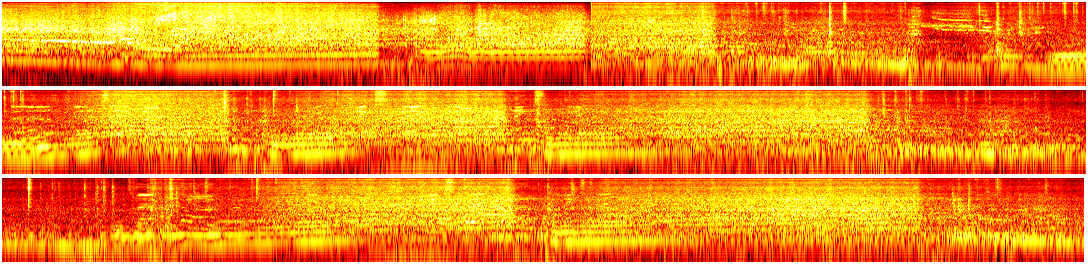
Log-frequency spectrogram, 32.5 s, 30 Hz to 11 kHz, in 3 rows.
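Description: Toyota GR Yaris rally car's 1.6-litre turbocharged three-cylinder engine at full stage pace. At first the car is heard passing, its engine pitch falling. From about six seconds in it is heard from inside the cabin, revving up and dropping again over and over through gear changes and lifts.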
